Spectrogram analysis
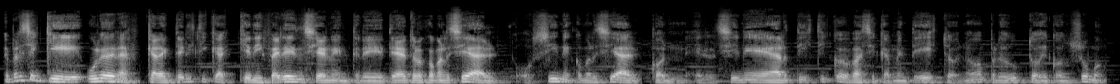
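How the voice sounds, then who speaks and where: A man with a Rioplatense Argentine accent in a reflective radio discussion, speaking in measured, emphatic phrases that trail off at the ends. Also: low voice, a bit bright, breathy edge. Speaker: radio talk participant. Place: radio studio.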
